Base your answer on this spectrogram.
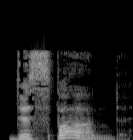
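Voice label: "despond", British English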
